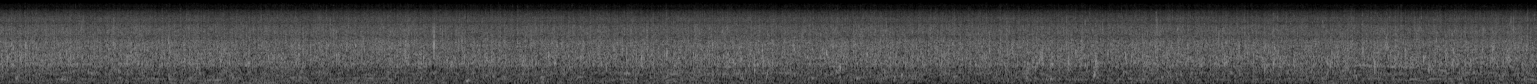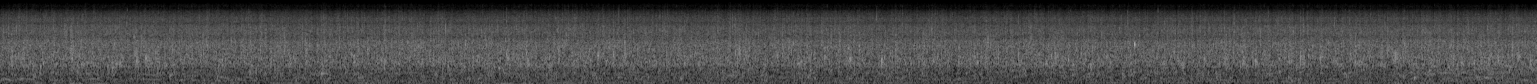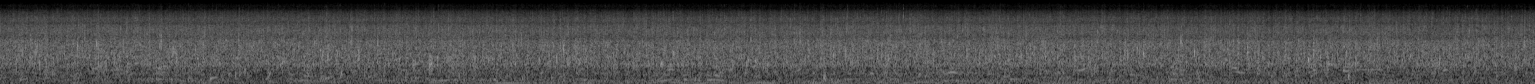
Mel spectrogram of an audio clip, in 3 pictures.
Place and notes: Fontaine Place de la réunion - Paris
Mise en service de la fontaine - octobre 2010
Paul-Eugène Lequeux (architecte) 1858
Albert-Ernest Carrier-Belleuse (sculpteur)
Cataloguée dans "les fontaines disparues de Paris"
Paris, France, 10 October 2010, ~20:00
